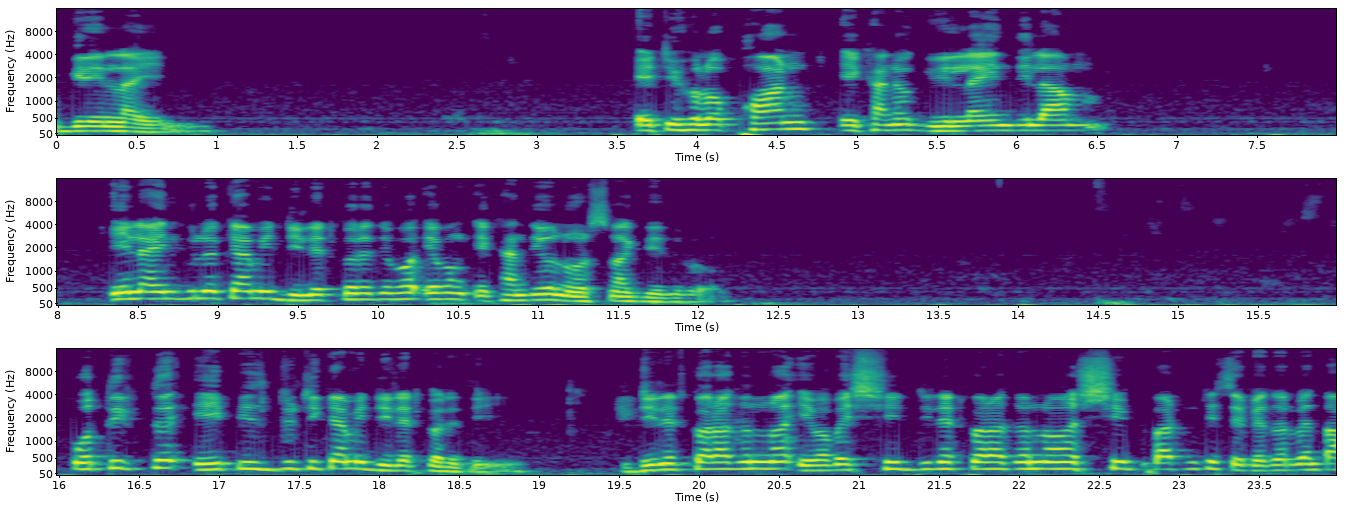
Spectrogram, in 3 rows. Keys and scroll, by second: 3.9 Home, 14.4 j.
